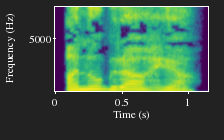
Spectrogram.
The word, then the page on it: ಅನುಗ್ರಾಹ್ಯ: anugrāhya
